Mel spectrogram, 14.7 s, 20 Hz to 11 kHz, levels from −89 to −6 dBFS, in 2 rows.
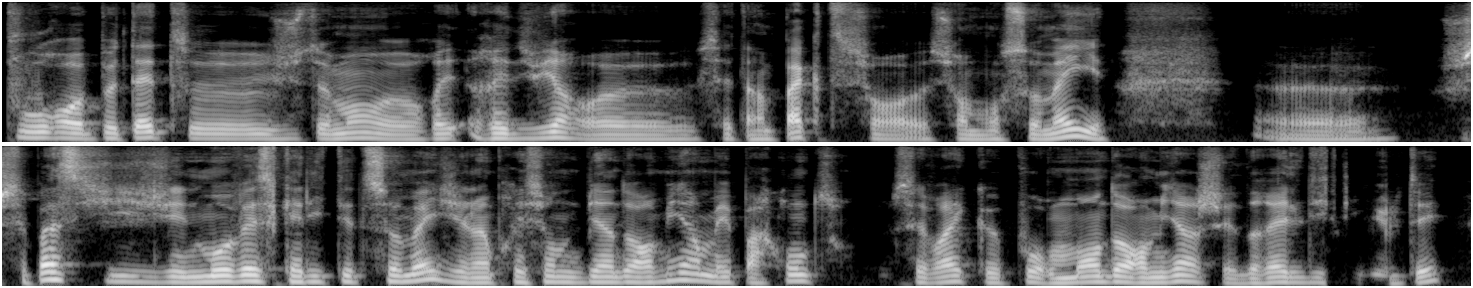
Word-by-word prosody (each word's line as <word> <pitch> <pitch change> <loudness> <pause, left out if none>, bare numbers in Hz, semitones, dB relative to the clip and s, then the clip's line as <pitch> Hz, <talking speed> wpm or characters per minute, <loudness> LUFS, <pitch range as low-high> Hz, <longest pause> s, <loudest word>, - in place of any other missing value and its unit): pour 130 -5 +2
peut-être, 130 0 0
heu, 110 -1 -2
justement, 110 0 -2
ré 110 +3 -3
réduire, 115 -1 -1
heu, 100 -1 -4
cet 95 - -8
impact 95 -1 +1
sur, - - -4
heu, - - -9
sur 105 - -5
mon 100 0 -6
sommeil. 115 - +2 0.8
Heu, 95 -1 -7 0.3
je - - +4
sais - - +2
pas 180 +1 +6
si 140 -6 +1
j'ai 125 0 -1
une 120 - +1
mauvaise 135 +2 +5
qualité 130 +1 -2
de 125 - -14
sommeil, 155 +6 +3
j'ai 130 -6 -2
l'impression 115 +3 -1
de 120 - -4
bien 125 +1 +2
dormir 130 +7 +1
mais 120 -3 -1
par 120 - -3
contre, 150 -1 -4 0.2
c'est 120 - -3
vrai 130 +4 +1
que 115 - -7
pour 105 +2 -3
m'endormir, 125 +3 +3
j'ai 105 -4 -3
de 105 - -6
réelles 120 +2 +1
difficultés. 115 - -7
120 Hz, 170 wpm, -24 LUFS, 105-130 Hz, 0.8 s, pas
